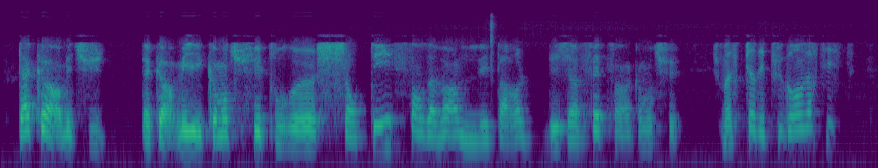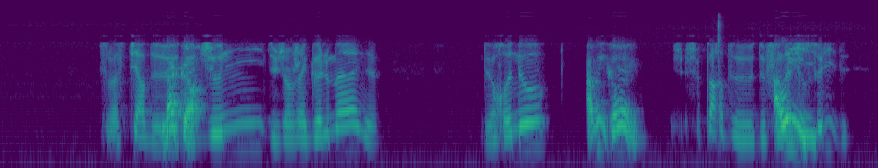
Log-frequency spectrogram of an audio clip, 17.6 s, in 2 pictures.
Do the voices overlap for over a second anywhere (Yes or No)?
No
